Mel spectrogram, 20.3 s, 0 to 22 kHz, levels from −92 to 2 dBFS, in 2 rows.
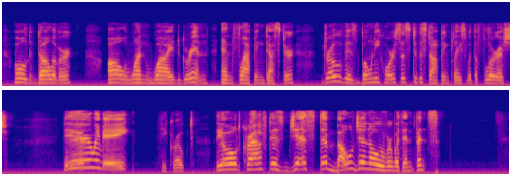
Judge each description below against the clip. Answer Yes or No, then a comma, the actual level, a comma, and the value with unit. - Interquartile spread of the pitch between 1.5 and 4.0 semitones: No, average, 4.7 semitones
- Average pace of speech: No, slow, 105 wpm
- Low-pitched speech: No, medium, 180 Hz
